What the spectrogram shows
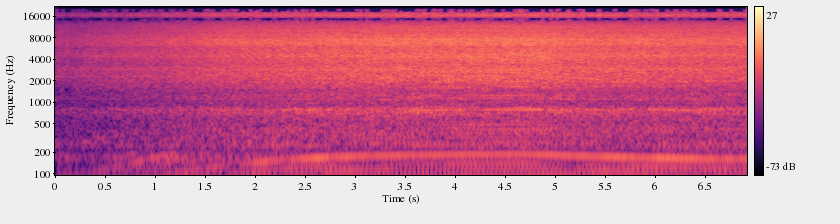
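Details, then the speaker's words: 2016 Ram 1500 5.7 Hemi, all plugs and coils already replaced: held around 2,500 rpm, steady drone with an irregular stumble three to four times a second; misfire on cylinder 3 at high rpm, not under load, cause unconfirmed. "Yeah, it's missing at high idle, but not under a load. Not high idle, but high RPMs. So at like 2,500, it starts missing."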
